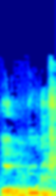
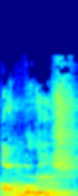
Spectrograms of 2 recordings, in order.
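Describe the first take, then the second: First: The first vowel is a rounded 'o' sound. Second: The first vowel is an open 'a' sound. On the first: The speaker calls it wrong. "অম্বরীশ না" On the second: The speaker calls it right. "এইভাবে উচ্চারণ করতে হবে"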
